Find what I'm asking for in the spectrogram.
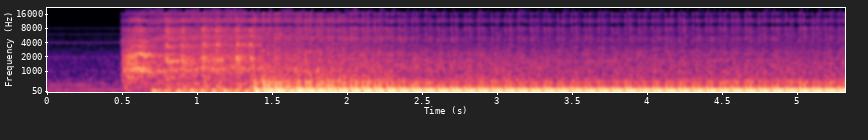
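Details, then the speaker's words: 2020 Polaris RZR Pro XP after replacing the fuel rail pressure sensor (code P0195, stalling and power loss) and priming the fuel system. It fires up quickly and settles to a steady, even idle with no leaks. Normal start and idle. "All right. So, as you saw there, machine fired up. No problems, no leaks."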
